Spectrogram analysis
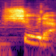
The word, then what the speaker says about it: should have: E muitas vezes a gente vai encontrar o should have pronunciado como shoulda.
